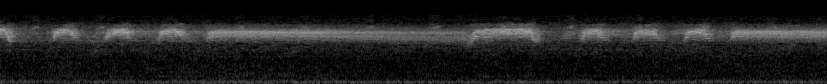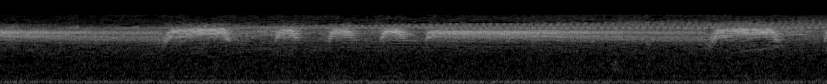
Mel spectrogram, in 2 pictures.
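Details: Minmin cicadas in a Japanese summer chorus, heard in hot weather: a steady high shrill drone broken by pulsed bursts in quick series, each group of pulses swelling then fading, returning about every five seconds.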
